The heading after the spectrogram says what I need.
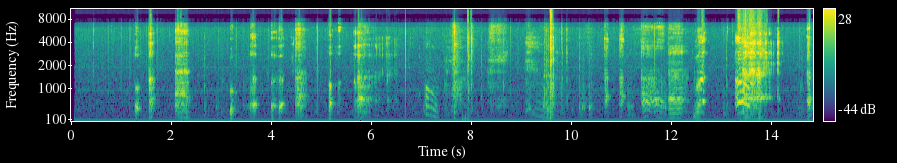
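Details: Two people hold a deliberate burping conversation, with repeated loud voiced burps, some stretched into words, and short gaps and breaths between: burping.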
